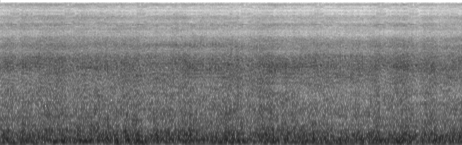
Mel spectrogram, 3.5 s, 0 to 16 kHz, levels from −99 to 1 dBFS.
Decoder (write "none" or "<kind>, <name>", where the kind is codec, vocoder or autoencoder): codec, SNAC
